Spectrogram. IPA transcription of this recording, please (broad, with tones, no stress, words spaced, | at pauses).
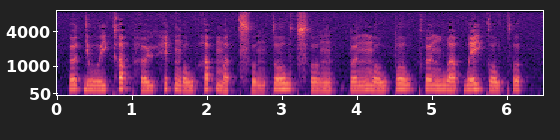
ɵ˧t̚juː˨jkʰɐ˥p̚hɵ˨ɥ hɪ˥k̚ŋo˨˥whɐ˥p̚ mɐ˨t̚t͡sʰʊ˨˩ŋ t̪o˥wt͡sʰʊ˧ŋ | pɵ˨˥nmo˨˥w po˥wkʰɵ˥n wɐ˥p̚ we˥jko˧wt̪ʰʊ˥k̚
